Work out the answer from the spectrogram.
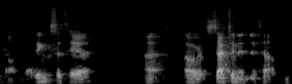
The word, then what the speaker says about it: Nadella: I think Satya, or Satya Nadella, I say his name. Yeah. I keep saying Nutella, but it's not that.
